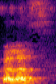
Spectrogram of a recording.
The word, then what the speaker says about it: कलश: एक शब्द होता है, आपने सुना होगा कलश, जिसमें दंती सा होता है, गलत होता है, बल्कि कलश में कौन सा सा रहता है, तालव्य सा। इसका ताल से होता है उच्चारण, इसका किससे होता है, दांतों से होता है।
